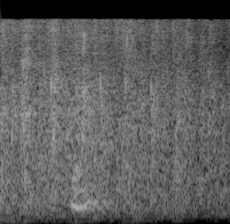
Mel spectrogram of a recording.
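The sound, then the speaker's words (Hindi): Audience applause at a spiritual gathering: a dense, even patter of many hands clapping, steady and muffled throughout. “अपने भाग्य को सराहो और उसके लिए ताली बजाओ।”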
